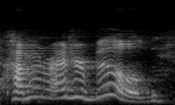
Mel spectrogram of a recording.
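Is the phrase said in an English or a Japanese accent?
English. It is said in a plain English accent. The listener does not understand it. The speaker calls it wrong.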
